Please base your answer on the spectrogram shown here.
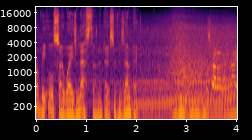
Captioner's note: vehicle revs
